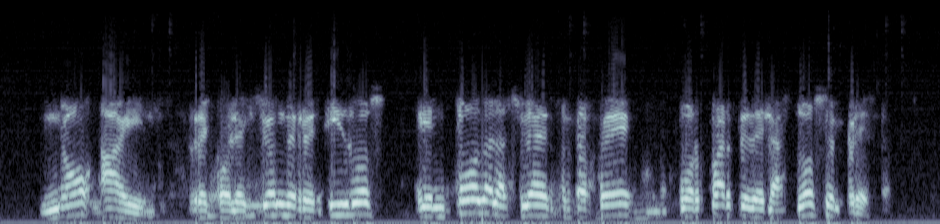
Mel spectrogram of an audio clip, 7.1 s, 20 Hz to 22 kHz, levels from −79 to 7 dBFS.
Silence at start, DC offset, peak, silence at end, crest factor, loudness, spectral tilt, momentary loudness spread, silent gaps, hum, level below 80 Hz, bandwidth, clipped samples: 0.3 s; under 0.1%; 0 dBFS; 0.4 s; 10 dB; -11 LUFS; -7 dB/octave; 6 LU; none; none; -36 dBFS; 7.2 kHz; under 0.1%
